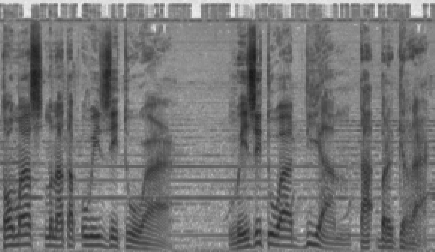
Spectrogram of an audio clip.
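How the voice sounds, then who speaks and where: A man's voice: mid-range voice, big pitch swings, slow. A man narrating a children's cartoon as a dramatic storyteller. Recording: music playing behind the voice. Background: loud music, vehicle sounds.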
